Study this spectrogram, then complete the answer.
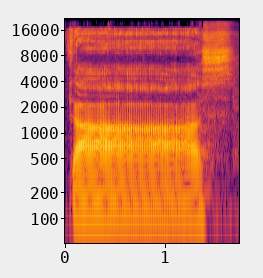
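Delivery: gas as a long held gahhh-sss; loud, drawn-out gas with an ah vowel; stretched sounding out. Shown as a demonstration. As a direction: stretch gas slowly, vowel then hiss. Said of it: "So we'll say".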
